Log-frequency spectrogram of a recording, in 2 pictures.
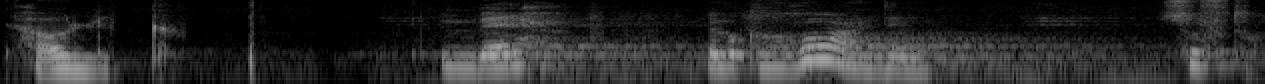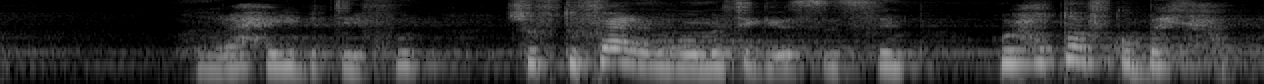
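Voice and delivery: low, soft retelling; hushed confession. Acted. Boy telling mother what he saw, hushed. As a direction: tell it as a secret. Boy tells secret quietly.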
